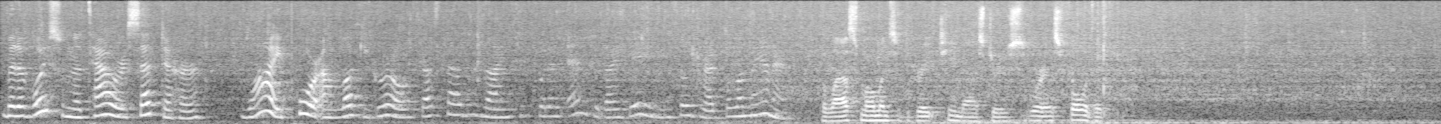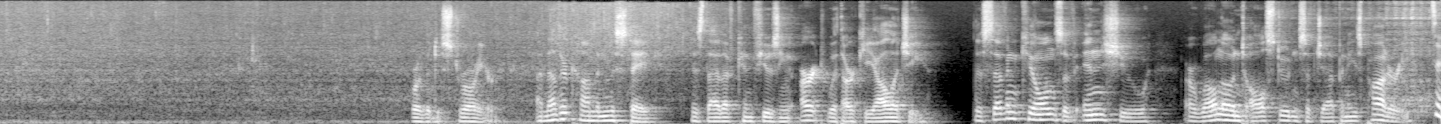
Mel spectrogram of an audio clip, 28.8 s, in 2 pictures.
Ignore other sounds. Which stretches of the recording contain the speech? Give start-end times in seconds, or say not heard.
0.0-11.1, 18.5-28.7.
